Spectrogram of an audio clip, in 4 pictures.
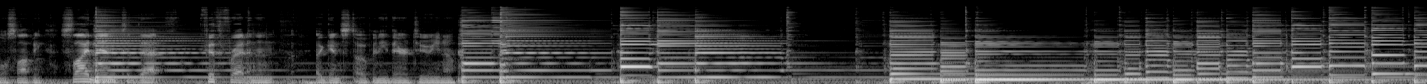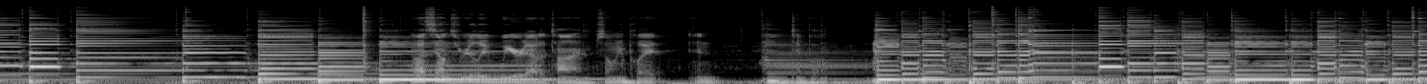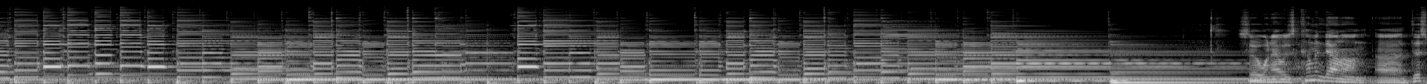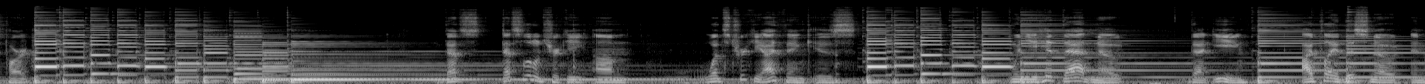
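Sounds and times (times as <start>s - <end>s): acoustic guitar picking a melody: 0.0s - 57.0s.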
